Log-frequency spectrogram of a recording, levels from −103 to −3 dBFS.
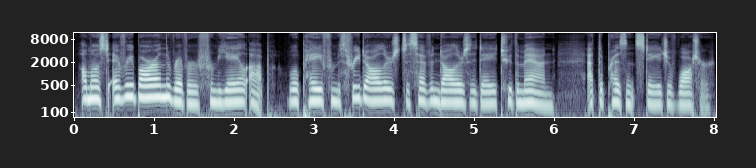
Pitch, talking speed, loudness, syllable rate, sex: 185 Hz, 210 wpm, -18 LUFS, 5.3 syllables/s, female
